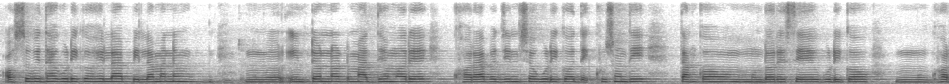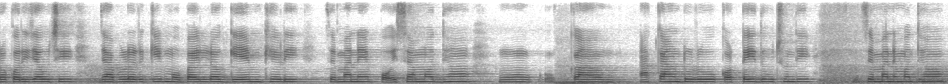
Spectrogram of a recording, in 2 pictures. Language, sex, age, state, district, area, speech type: Odia, female, 45-60, Odisha, Khordha, rural, spontaneous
